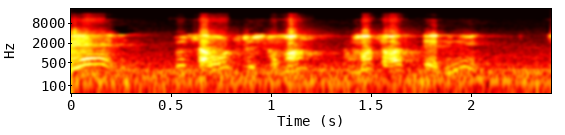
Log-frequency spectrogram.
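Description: Speech only: a caller's voice coming through a telephone line.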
